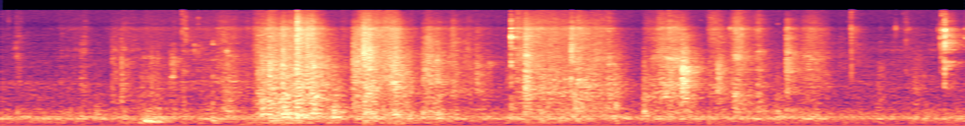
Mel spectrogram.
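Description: Metal spoon and fork scraping against a plate as food is cut and scooped, with a few sharp clinks, one about four seconds in and one near the end.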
